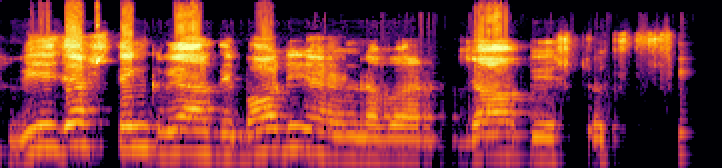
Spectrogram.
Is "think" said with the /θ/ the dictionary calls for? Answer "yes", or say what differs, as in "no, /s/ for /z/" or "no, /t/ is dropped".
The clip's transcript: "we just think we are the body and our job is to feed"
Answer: no, /t/ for /θ/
